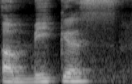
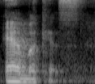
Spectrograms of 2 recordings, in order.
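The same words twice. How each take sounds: First: It is pronounced the classical Latin way. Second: It is pronounced the everyday English way. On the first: This is the original term's form. "the actual Latin term is amicus" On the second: This is how most people say it in ordinary speech. "in regular everyday la- language, everyone says amicus"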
